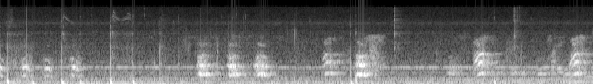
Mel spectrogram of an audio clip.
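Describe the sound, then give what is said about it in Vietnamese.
A dog barking out on the street at night in short clustered bursts, a few yelps at a time, fairly faint over a low background hum with scattered clicks. “Bỗng nhiên, ở ngoài đường, vang lên tiếng chó sủa.”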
